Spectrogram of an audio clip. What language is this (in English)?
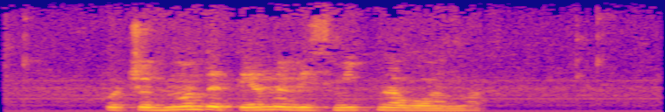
Ukrainian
